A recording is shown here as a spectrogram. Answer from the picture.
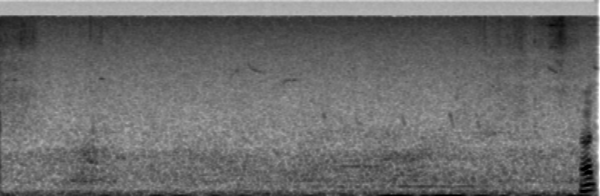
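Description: Quiet outdoor background with a steady low rumble and a faint, short, steady tone about four seconds in.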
